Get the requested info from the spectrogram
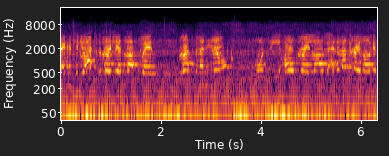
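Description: Faint, thin-sounding speech in the background, quieter than the close commentary around it.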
